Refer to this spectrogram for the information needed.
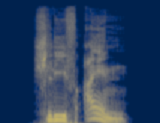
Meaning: first/third-person singular preterite of einschlafen
- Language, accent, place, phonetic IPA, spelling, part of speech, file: German, Germany, Berlin, [ˌʃliːf ˈaɪ̯n], schlief ein, verb, De-schlief ein.ogg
